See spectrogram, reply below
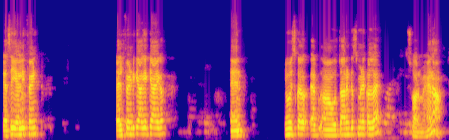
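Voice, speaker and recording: A man's voice: high voice, measured pace, pauses often, bright, forceful tone. A man teaching a grammar lesson to a class, often asking students questions and then answering them himself.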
